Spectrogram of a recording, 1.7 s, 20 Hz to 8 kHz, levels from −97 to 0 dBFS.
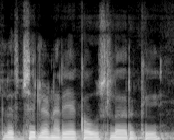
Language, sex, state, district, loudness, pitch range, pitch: Tamil, male, Tamil Nadu, Nilgiris, -15 LUFS, 100-105 Hz, 100 Hz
